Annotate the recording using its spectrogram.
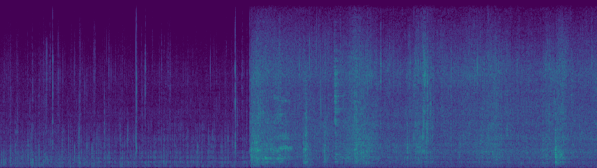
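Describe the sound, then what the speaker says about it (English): Chicken tikka marinade stir-frying on the highest flame, a quieter crackle that suddenly swells into a loud, dense sizzle with scraping stirs, no talking. "we're gonna stir fry this marination at the highest flame possible"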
